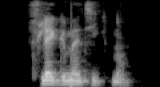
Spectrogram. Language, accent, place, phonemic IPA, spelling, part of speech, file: French, France, Lyon, /flɛɡ.ma.tik.mɑ̃/, flegmatiquement, adverb, LL-Q150 (fra)-flegmatiquement.wav
- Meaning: phlegmatically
